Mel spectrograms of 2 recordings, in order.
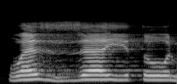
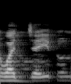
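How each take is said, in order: First: The consonant before -aitun is a buzzing z. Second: The consonant before -aitun is a j. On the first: The speaker calls it right. "wattini waz wazaitun" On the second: The speaker calls it wrong. "bukan wajaitun lagi ya"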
